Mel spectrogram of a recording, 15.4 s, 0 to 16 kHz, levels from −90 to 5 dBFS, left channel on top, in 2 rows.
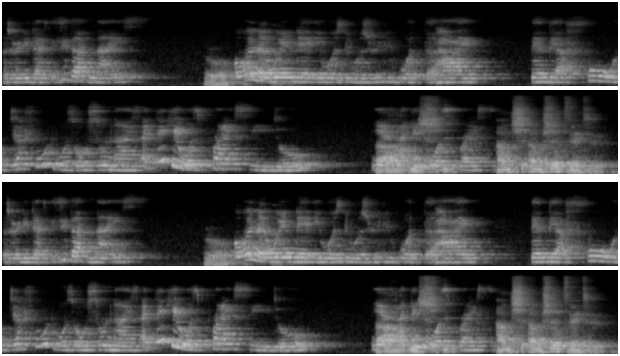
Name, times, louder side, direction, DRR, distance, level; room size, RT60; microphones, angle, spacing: voice 1, 0.0-1.6 2.9-5.9 6.6-11.5 12.3-13.9, right 1 dB, 60° right, -1 dB, 3.1 m, -26 dB
voice 2, 2.5-2.8 4.2-4.3 12.4-13.3 13.9-15.2, equal, 40° right, -3 dB, 2.5 m, -25 dB
9.6 x 9.4 x 7.3 m, 0.91 s
head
